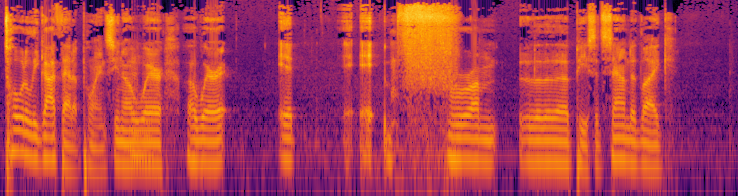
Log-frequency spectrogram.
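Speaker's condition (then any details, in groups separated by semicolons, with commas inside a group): Stuttering; past therapy to become more comfortable with stuttering, earlier fear of public speaking from stuttering; uses voluntary stuttering, stuttering on purpose in front of people; repeated words, prolonged sounds, blocks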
